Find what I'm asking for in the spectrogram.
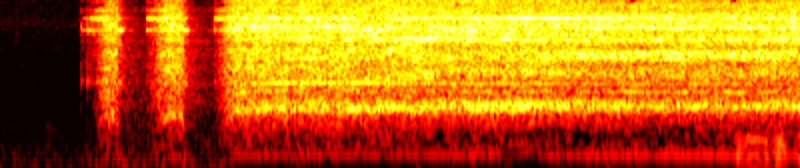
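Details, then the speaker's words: Dr. Madthrust electric ducted fan after balancing by repositioning the spinner: quick spool-up then steady high even whoosh, no wobble or beat, no vibration on or off the table; balanced, running smooth. "so i'll run it up just so you can you can hear what it sounds like and i'll move it away from the table and then back on the table so you can see that there's no difference in sound so there's no vibration so let's run it"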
